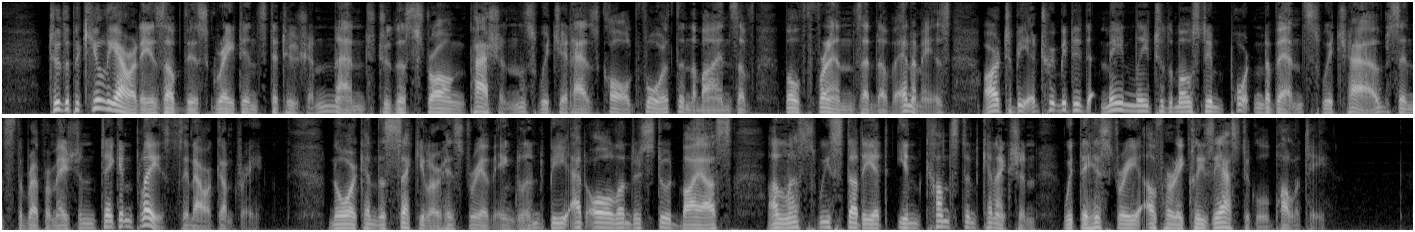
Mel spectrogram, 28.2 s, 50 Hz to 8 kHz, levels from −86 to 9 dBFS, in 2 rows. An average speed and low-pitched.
Yes: average, 155 wpm; low, 110 Hz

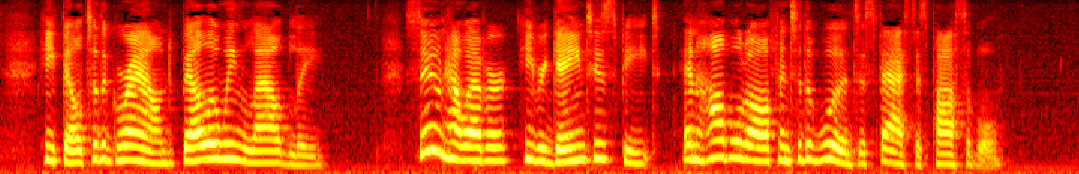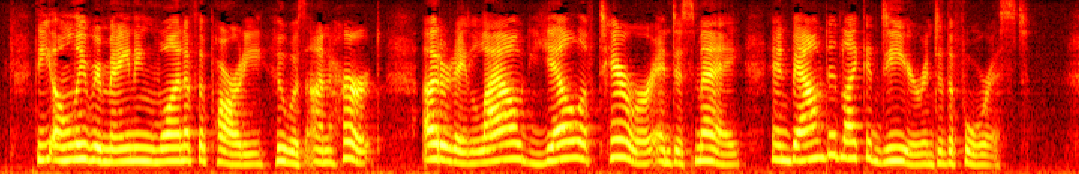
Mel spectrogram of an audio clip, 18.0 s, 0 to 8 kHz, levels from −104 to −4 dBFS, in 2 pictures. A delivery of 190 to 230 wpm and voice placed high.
No: average, 165 wpm; high, 230 Hz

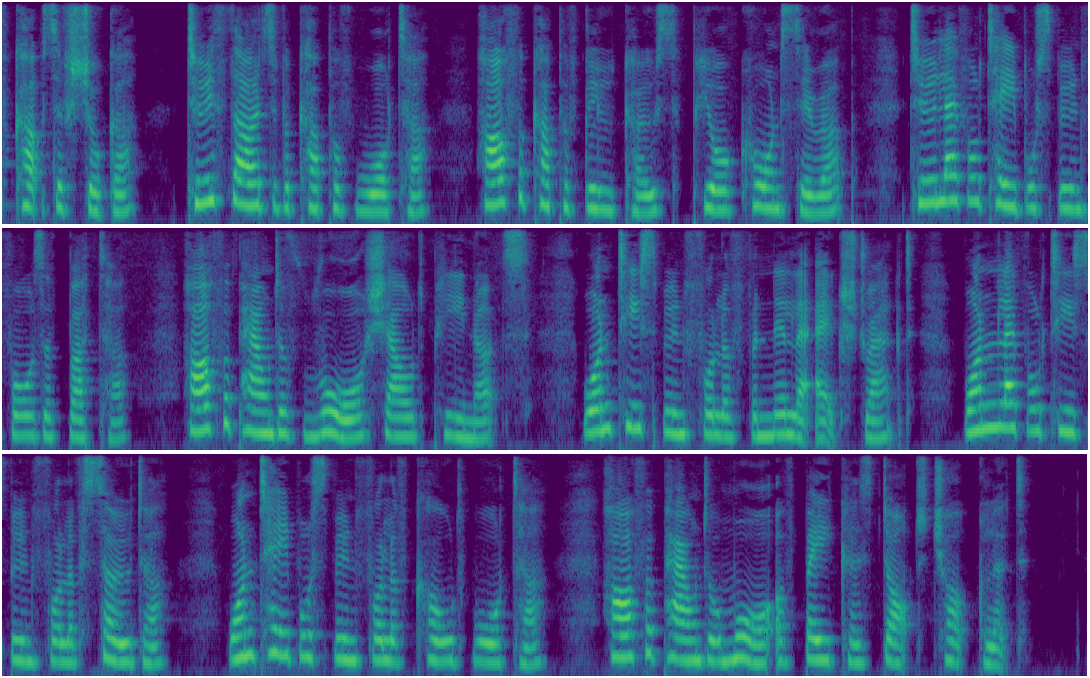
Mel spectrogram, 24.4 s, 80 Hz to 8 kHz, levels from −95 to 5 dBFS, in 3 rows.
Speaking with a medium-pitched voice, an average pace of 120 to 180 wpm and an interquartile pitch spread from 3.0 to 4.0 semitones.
No: high, 225 Hz; slow, 135 wpm; average, 3.6 semitones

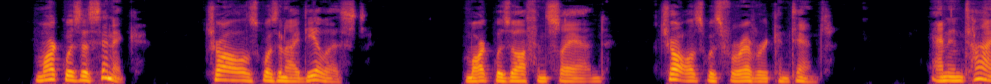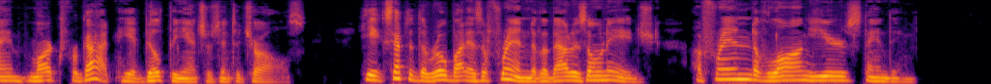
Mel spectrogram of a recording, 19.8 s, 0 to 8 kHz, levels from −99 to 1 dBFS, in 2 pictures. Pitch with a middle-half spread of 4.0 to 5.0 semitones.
Yes: average, 4.4 semitones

